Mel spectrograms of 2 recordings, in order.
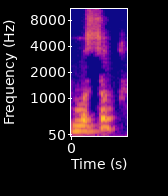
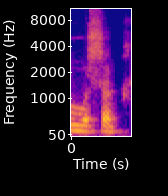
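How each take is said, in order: First: It is said with an s sound. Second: It is said with an sh sound.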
